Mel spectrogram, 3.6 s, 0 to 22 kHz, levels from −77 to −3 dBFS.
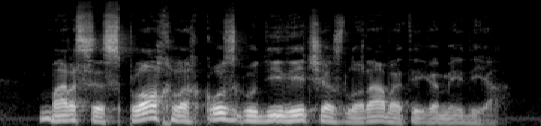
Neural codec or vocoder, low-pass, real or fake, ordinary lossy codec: vocoder, 44.1 kHz, 128 mel bands every 256 samples, BigVGAN v2; none; fake; none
